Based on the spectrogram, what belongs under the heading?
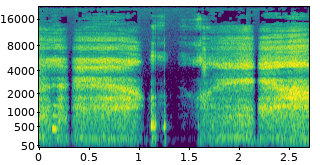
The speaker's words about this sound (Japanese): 吐息でふうってされるのくすぐたい。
